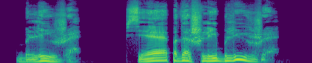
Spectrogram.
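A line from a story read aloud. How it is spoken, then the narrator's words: Sorcerer hissing. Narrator (Russian): Вновь прошипел колдун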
